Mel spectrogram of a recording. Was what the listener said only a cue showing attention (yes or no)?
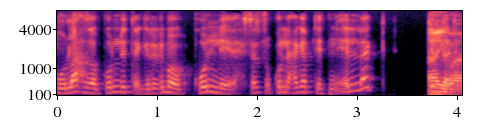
no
